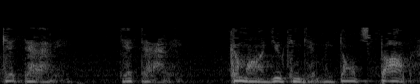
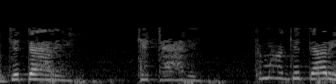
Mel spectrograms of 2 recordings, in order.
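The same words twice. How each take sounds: First: Much softer, gentle lowered coaxing. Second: Put-on high, teasing call to a toddler; playful coaxing. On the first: Retold or imitated. Jesus quietly urging the woman on, soft and gentle. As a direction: lure her in tenderly, almost under the breath. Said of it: "He's like". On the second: Dad coaxing his kids to chase him, high and playful. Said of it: "What do you do?".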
